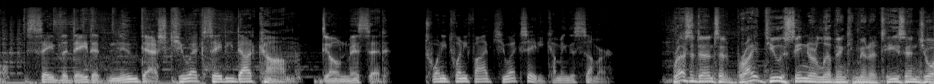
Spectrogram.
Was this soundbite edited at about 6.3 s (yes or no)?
yes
